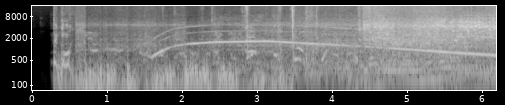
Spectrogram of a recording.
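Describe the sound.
A police siren wails once, sweeping up to a high pitch and then sliding slowly back down, loud over a rumbling, noisy background with some indistinct voices.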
